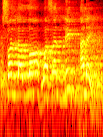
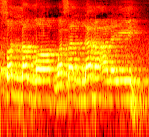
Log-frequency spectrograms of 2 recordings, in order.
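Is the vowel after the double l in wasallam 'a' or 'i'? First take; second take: i; a. First: The doubled l is followed by an i vowel. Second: The doubled l is followed by an a vowel. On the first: The speaker calls it wrong. "yang lam baris bawah, yang tu dah dikira salah" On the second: The speaker calls it right. "Yang betulnya"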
